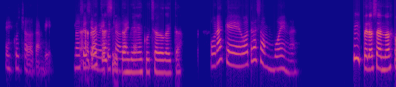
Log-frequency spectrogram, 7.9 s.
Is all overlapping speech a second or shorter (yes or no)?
no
